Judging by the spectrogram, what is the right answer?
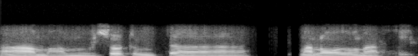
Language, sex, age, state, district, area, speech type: Sanskrit, male, 18-30, Karnataka, Dakshina Kannada, rural, conversation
